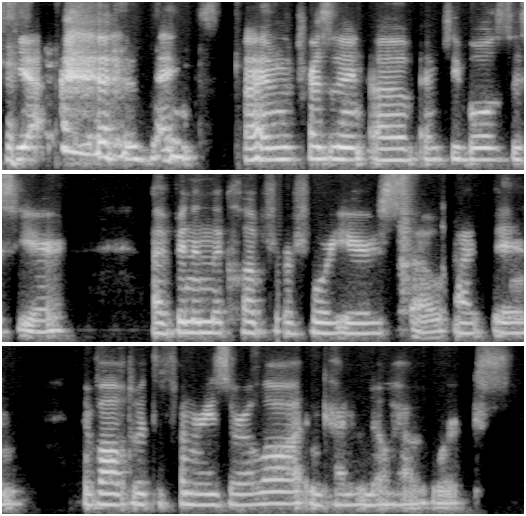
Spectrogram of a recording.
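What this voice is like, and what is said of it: Voice affected by a cold. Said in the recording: “I have a little bit of a cold, so that's why my voice doesn't sound the best.”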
